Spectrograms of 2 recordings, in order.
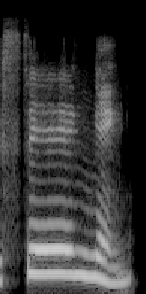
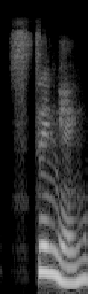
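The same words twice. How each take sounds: First: "singing" stretched long on its middle NG; emphasized NG. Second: Said in the usual way. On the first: Shown as a demonstration. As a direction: draw out "singing" slowly, holding the ng. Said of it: "Really put an emphasis on that N G". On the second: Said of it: "instead of saying singing".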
